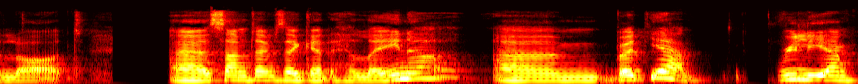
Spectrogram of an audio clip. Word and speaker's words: Helena: a dress as me technically the correct pronunciation that I grew up with is Helena but I think Helena is a more American way of saying it and I've heard that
